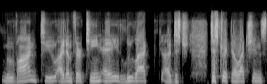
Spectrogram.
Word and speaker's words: LULAC: from the league of United Latin American citizens pronounced lulac the AC the acronym and that is in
